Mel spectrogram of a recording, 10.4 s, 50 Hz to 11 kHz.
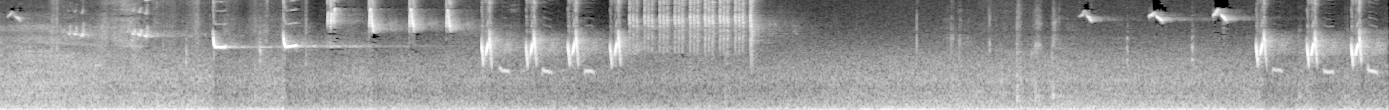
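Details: Thrush nightingale in Warsaw city centre, 12 May 2020, delivering a varied phrase: long level whistles, sharp repeated downward strokes, a short dry rattle, then soft high whistles and clipped notes, with steady low traffic rumble.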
